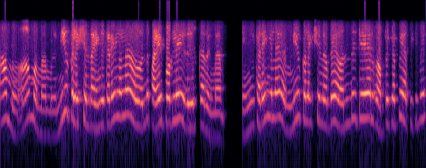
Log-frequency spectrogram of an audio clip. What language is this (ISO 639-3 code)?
tam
